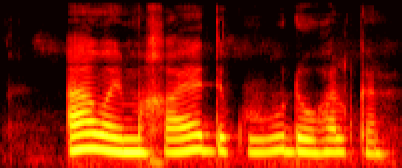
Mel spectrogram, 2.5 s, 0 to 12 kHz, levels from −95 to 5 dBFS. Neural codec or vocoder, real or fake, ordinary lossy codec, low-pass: none; real; none; 10.8 kHz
